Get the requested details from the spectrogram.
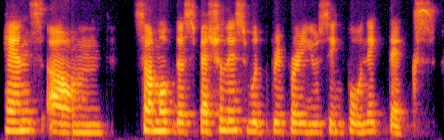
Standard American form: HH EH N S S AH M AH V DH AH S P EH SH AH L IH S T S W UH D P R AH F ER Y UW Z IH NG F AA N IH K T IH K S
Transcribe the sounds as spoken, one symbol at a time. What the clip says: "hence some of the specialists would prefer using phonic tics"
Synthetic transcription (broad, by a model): HH EH N S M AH M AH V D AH S P EH SH AH L IH S T S W UH D P R AH F ER Y UW S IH NG P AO N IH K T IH K S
